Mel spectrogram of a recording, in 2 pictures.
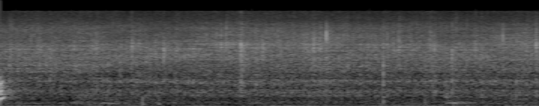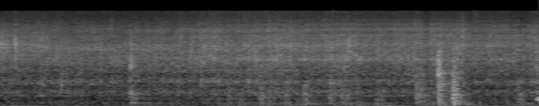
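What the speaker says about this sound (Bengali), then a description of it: "তো এবার এটা ভালো করে কষাবো যতক্ষণ না আদা রসুনের গন্ধটা মরে যাচ্ছে" Ginger-garlic spice paste sautéing in a pan for Bengali dhaniya chicken, a steady sizzle broken by intermittent scraping stirs, close and moderately loud, no voices.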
